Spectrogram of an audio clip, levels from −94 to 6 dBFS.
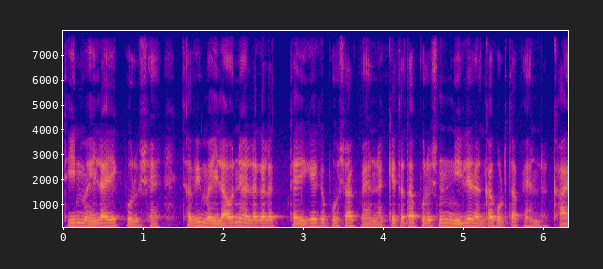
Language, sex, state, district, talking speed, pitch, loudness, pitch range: Hindi, male, Uttar Pradesh, Jalaun, 230 wpm, 125 Hz, -24 LUFS, 110-130 Hz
